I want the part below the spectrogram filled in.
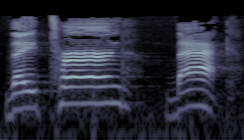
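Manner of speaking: drawn out, each word weighed; very slow, loud preacher emphasis; slow emphatic. Real, not acted. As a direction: stretch it out, it's the key point. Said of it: "That's the key here".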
